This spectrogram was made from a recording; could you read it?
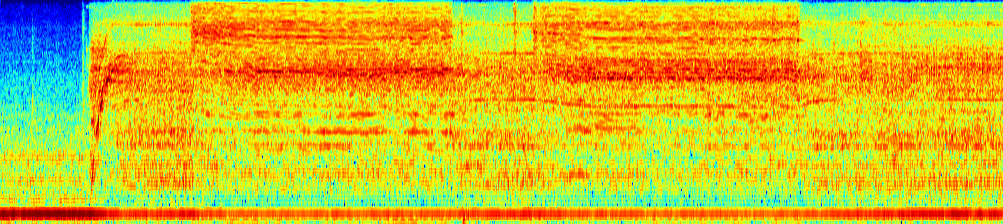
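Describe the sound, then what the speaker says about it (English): A handheld grinder works rust off an RC car, its high whine running continuously from about one second in, with a steady low motor hum underneath and brief shifts in pitch as pressure on the metal changes. "Grind her a little bit right there"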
